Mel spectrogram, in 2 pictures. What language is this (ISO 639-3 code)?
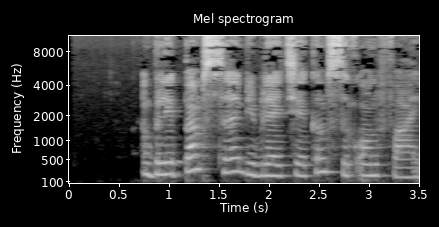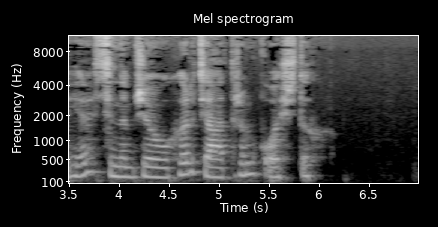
ady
